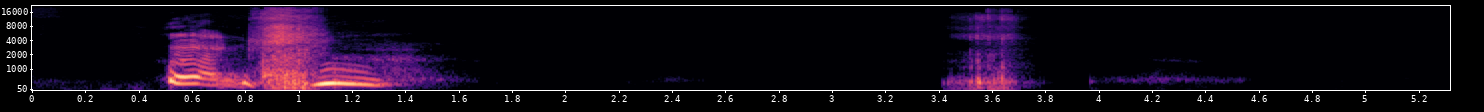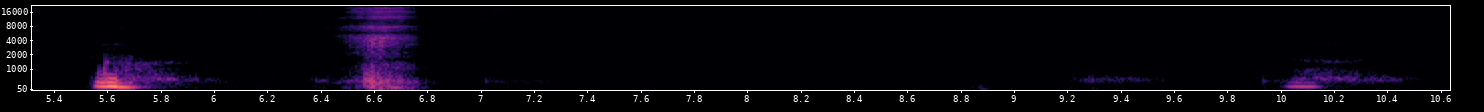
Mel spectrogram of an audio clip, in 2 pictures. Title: Loud wet sneezes, sniffles and blows! (inducing + allergies??)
